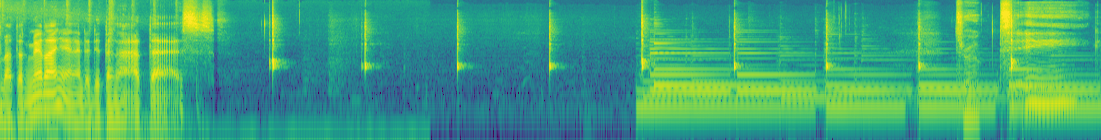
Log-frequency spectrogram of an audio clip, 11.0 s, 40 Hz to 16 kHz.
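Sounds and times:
metronome clicking: 3.6 - 3.8, 6.4 - 11.0
electric guitar chord ringing: 6.4 - 11.0.

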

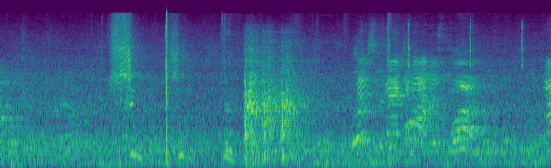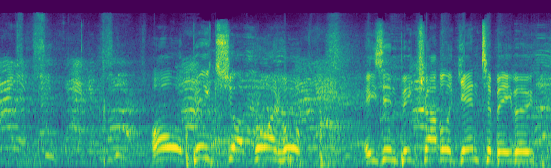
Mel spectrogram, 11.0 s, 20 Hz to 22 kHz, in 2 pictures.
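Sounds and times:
crowd shouting: 3.5 - 10.1.

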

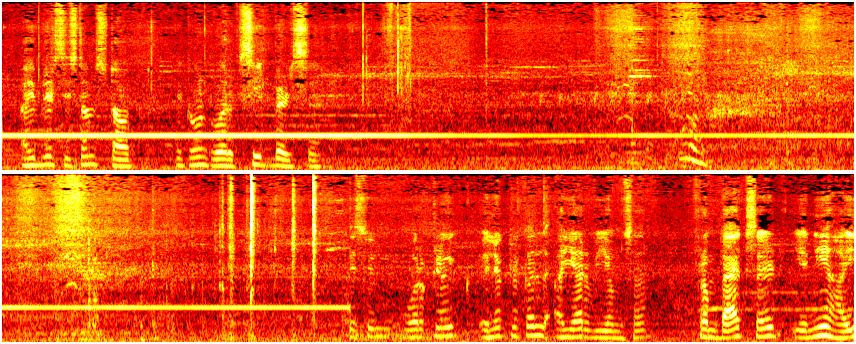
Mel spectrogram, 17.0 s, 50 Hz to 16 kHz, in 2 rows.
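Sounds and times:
steady warning beep: 0.0 - 12.0.

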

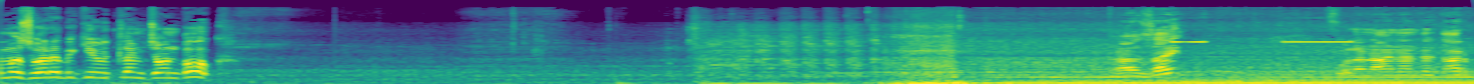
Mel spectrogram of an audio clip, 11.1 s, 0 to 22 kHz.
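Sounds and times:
diesel engine cranking and idling: 0.0 - 11.0.

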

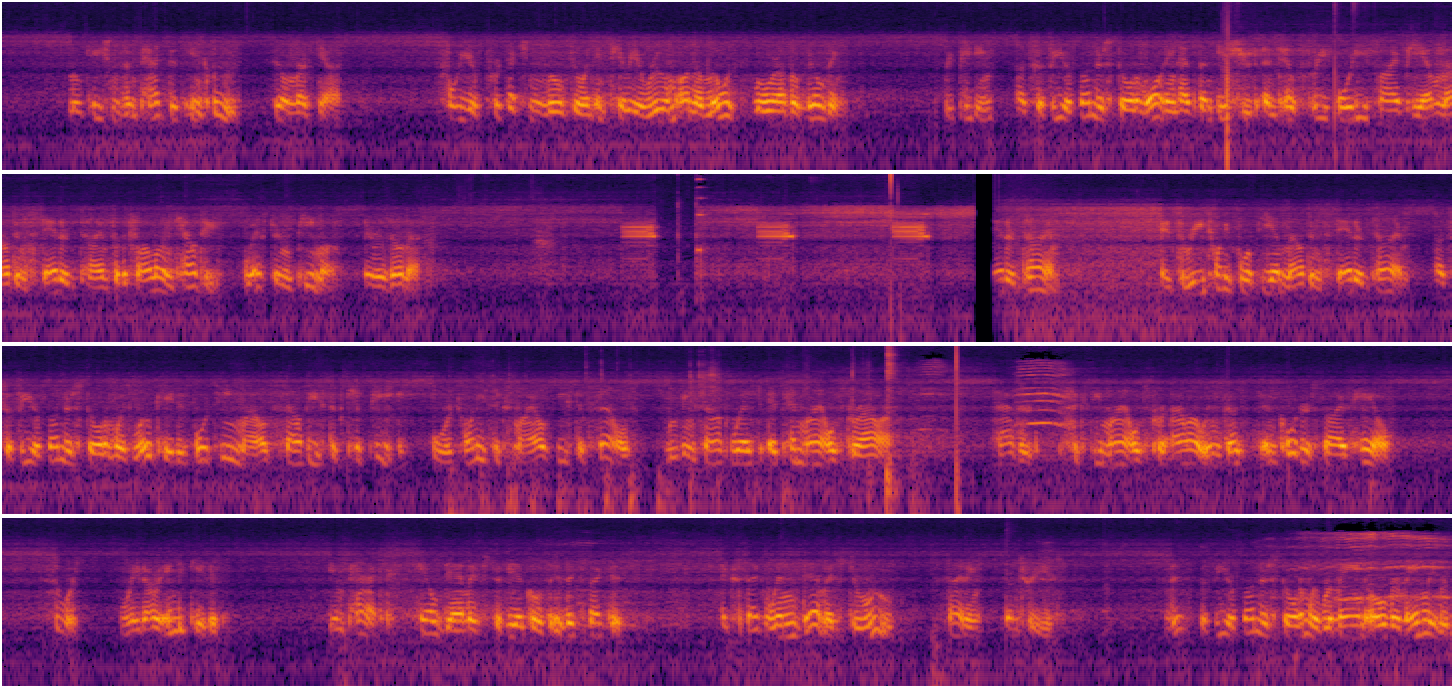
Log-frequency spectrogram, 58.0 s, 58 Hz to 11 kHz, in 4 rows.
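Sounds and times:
short electronic tones: 20.7 - 22.5, 23.4 - 23.8
tinny voice on radio speaker: 26.1 - 37.9, 46.8 - 49.9, 50.7 - 54.1, 55.2 - 58.0.

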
